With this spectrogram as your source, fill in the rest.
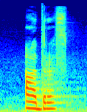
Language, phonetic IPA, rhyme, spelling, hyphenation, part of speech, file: Belarusian, [ˈadras], -adras, адрас, ад‧рас, noun, Be-адрас.ogg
